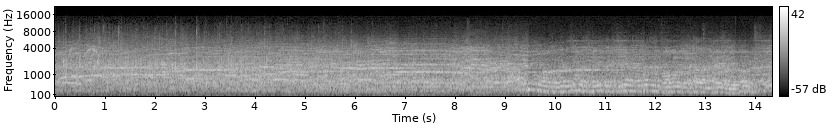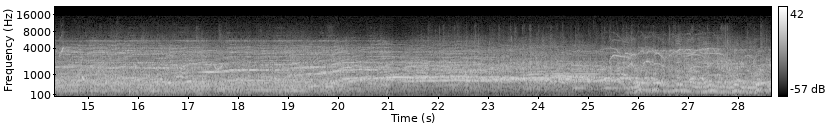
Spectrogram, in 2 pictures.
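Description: Music plays through loudspeakers in a large hall.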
